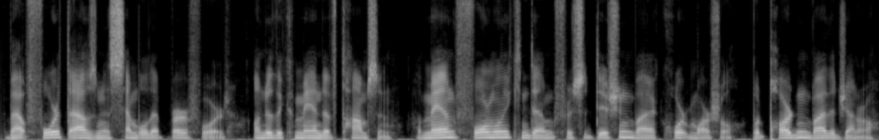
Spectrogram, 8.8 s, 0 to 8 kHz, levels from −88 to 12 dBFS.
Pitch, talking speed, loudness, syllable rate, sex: 145 Hz, 175 wpm, -19 LUFS, 5.5 syllables/s, male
